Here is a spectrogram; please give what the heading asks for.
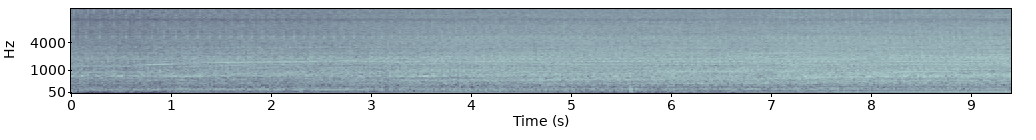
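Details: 2011 Chevrolet Celta VHCE Spirit engine at steady idle, hissy top end with fast regular light tapping about three per second; owner asks what the knock is, cause unclear.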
